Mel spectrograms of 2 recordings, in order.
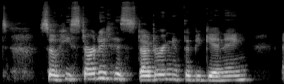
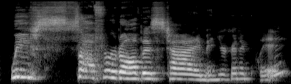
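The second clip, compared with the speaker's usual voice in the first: louder, rising, disbelieving echo; incredulous repeat; 5 semitones higher, 6 dB louder than usual. Retold or imitated. Host echoing Cody's quit line in loud disbelief. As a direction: repeat it like you can't believe he said it. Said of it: "But he's like".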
